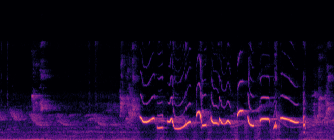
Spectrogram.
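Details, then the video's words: Oriental magpie-robin song played to restore a bird's singing: over a low background hum, a rapid sequence of bright whistled notes, sliding up and down, repeated about two and a half per second for nearly two and a half seconds. "kicauan ampuh mempercepat pemulihan Kacer macet bunyi langsung gacor"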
